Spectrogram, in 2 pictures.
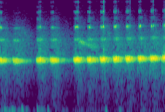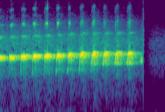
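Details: Brown tinamou song from Serra do Brigadeiro State Park: about twenty clear whistled notes in a long series, gradually climbing in pitch and speeding up, ending abruptly; quiet natural background.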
